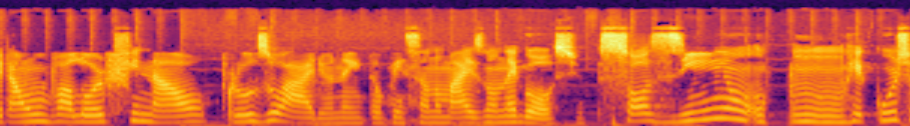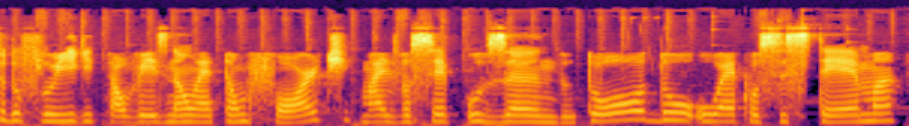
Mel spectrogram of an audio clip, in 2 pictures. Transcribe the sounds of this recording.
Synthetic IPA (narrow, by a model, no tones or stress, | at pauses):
iɾaũvaloɾfinawpɾʊuzuaɾjʊnɛẽnt̪ɐ̃w̃pẽsɐ̃nd̪ʊmajznʊneɡɔsjʊsɔzĩɲʊũɦekuɾsʊd̪ʊfluiɡɪt̪awveznɐ̃w̃ɛt̪ɐ̃w̃fɔɾt͡ʃɪmazvoseuzɐ̃nd̪ʊt̪od̪ʊʊekosist̪ẽmɐ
